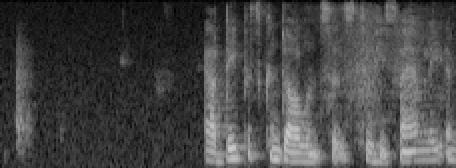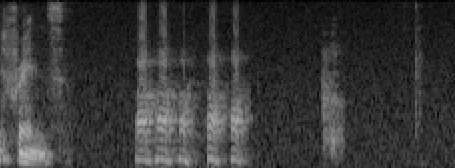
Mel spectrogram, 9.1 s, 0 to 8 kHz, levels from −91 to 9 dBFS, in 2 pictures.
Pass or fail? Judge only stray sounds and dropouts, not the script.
fail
